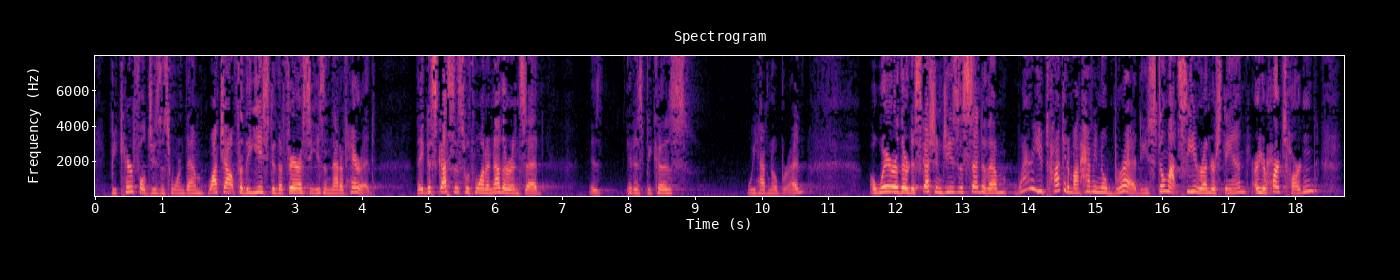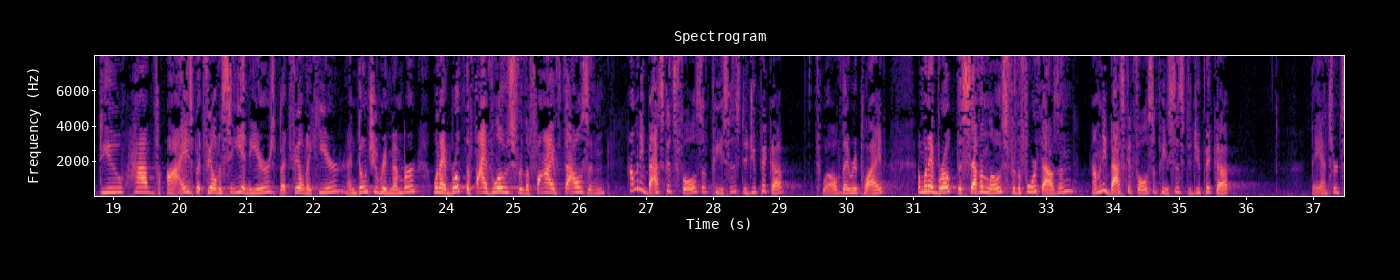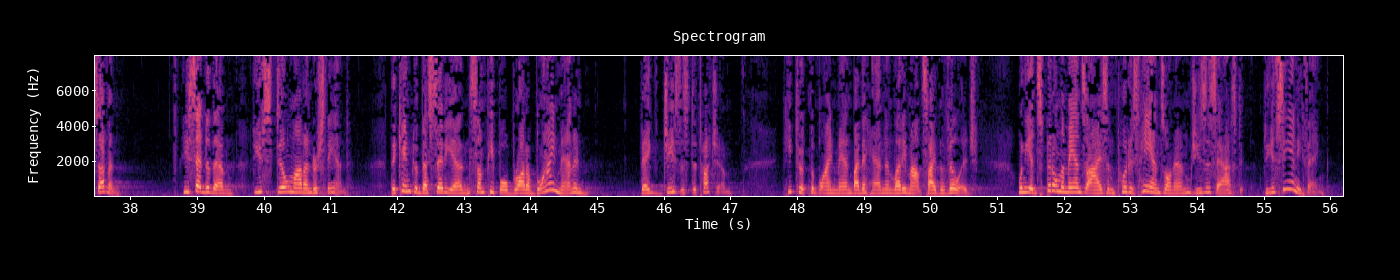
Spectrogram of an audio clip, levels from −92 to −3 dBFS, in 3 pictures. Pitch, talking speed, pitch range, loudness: 240 Hz, 195 wpm, 210-270 Hz, -27 LUFS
